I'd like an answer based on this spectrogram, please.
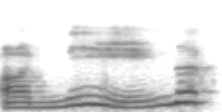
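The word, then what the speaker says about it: aaniin: We say anin, Ani?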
